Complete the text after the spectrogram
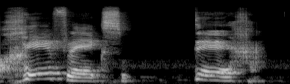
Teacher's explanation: nós temos o r Inicial e RR com som forte e nós temos o r entre vogais com sol fraco certo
